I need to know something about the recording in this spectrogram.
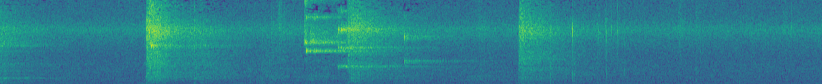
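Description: Badminton rackets hitting a shuttlecock in a feeding drill: three sharp hits about two seconds apart, the second with a high ringing ping from the racket strings, each echoing briefly in the sports hall.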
